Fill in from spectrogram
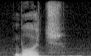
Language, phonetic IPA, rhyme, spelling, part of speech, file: Hungarian, [ˈbot͡ʃ], -ot͡ʃ, bocs, noun / interjection, Hu-bocs.ogg
- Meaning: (noun) bear cub; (interjection) apols, soz (colloquial form of sorry or apologies)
